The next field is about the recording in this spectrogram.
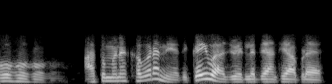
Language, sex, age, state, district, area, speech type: Gujarati, male, 18-30, Gujarat, Surat, urban, conversation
